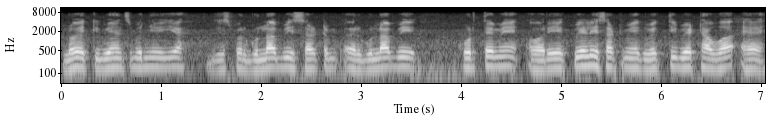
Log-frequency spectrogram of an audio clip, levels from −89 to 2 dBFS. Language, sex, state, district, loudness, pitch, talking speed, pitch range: Hindi, male, Rajasthan, Bikaner, -16 LUFS, 150 Hz, 195 wpm, 140-155 Hz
